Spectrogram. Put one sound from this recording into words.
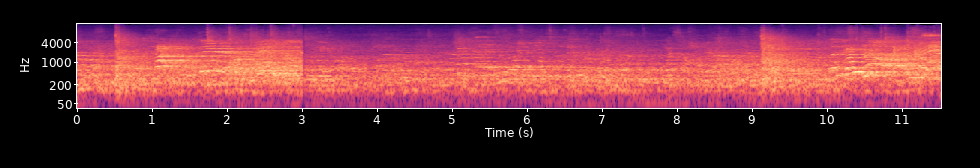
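Children cheer and shout loudly.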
